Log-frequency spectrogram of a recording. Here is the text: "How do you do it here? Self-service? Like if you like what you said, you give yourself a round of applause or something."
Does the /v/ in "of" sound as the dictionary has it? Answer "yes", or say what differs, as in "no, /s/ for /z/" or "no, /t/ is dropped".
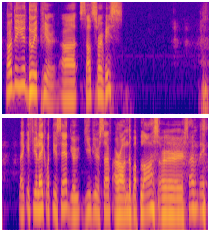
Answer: no, /b/ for /v/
